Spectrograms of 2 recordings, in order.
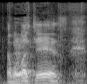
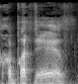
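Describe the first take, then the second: First: Said in the usual way. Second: Half-laughing mock threat. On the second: Real, not acted. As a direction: say it through a laugh. Playful threat while laughing.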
